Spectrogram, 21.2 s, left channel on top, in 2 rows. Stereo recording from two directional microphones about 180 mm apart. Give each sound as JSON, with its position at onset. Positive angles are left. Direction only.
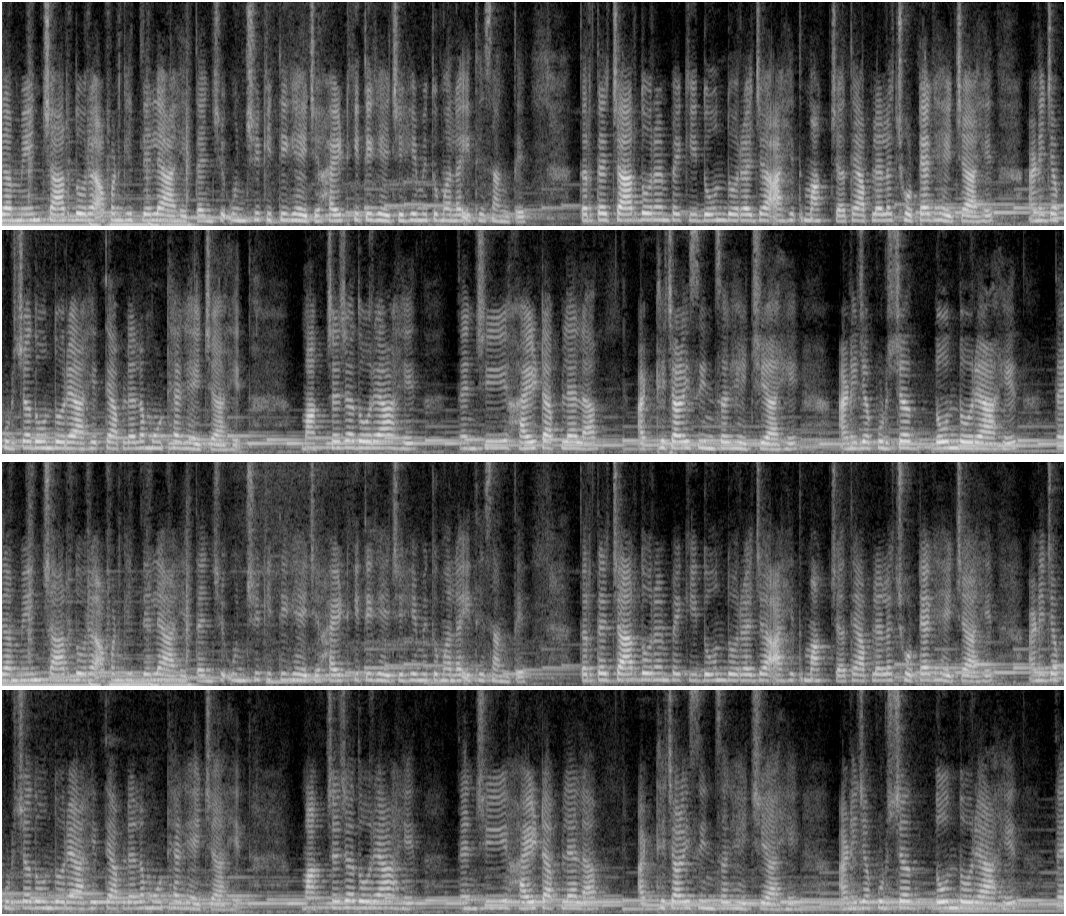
{"t": 0.3, "sound": "a woman's voice", "side_deg": 25}
{"t": 2.9, "sound": "a woman's voice", "side_deg": 30}
{"t": 5.8, "sound": "a woman's voice", "side_deg": 20}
